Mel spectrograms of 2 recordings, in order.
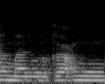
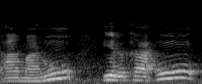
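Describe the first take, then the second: First: The two words run together, dropping the i. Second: The two words are said separately, with the i. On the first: "ketika dibacanya sekaligus hilang semua hamzah wasolnya" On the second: "ini asalnya dari amanu irka'u"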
